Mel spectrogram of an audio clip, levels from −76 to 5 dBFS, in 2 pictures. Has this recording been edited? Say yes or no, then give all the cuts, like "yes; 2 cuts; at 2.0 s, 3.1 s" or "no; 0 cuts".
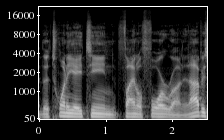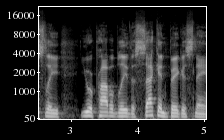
no; 0 cuts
